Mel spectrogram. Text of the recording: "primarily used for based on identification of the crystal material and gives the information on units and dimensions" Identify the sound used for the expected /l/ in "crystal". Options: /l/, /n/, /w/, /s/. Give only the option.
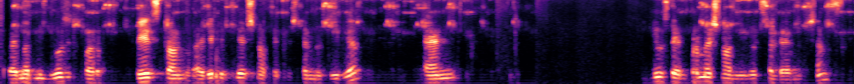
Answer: /n/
